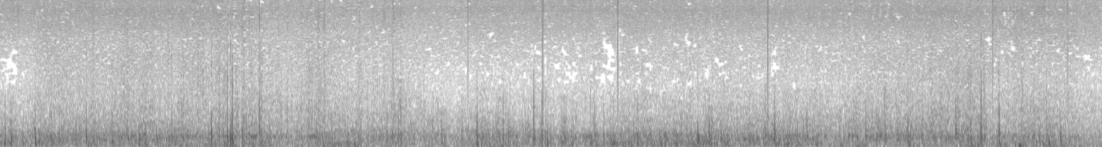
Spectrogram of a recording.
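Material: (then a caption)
Fabric. Long red nails scratch a dome-shaped fuzzy fabric microphone cover, then a hand strokes over it. The result is a continuous, muffled low rumble and rustle, dotted with brief, faint crackling ticks throughout.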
